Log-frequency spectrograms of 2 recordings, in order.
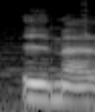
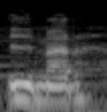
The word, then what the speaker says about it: Ymer: I will not pronounce Ymer as Ymer like all the English people say. In Swedish it's Ymer.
